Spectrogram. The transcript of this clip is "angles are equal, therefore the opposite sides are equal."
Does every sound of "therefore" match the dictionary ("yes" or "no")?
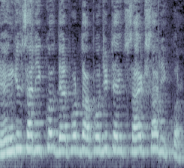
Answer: no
